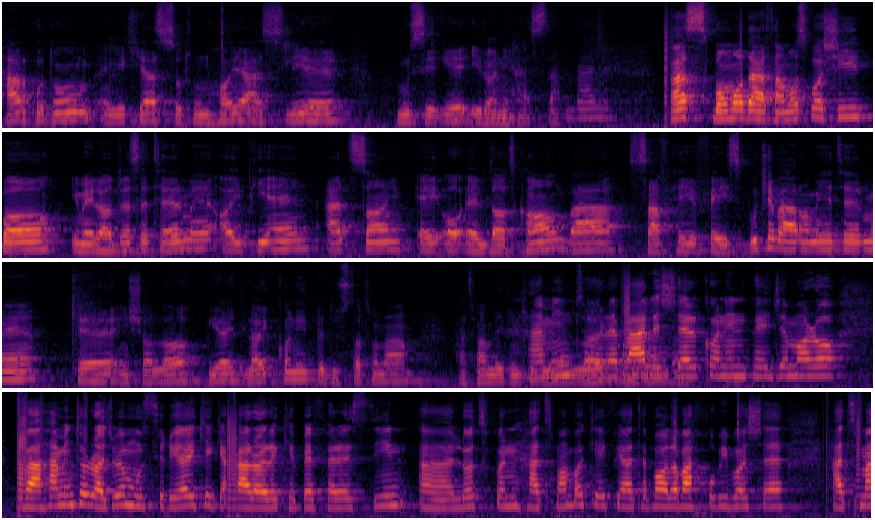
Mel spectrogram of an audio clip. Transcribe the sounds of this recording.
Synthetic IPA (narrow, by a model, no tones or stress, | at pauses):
hæɾkʰo̞d̪umje̞cʰiːæzsot̪ʰuːnɦɒːje̞ʔæsliːe | muːsiːɣijeʔiːɾɒːniːɦæ̰st̪æ̰mb | pʰæsbɒːmɒːd̪æɾt̪ʰæmɒːsbɒːʃid̪̚bɒːiːme̞jlɒːd̪ɾe̞se̞t̪ʰe̞ɾmeʔɒ̰jpʰienæt̪sɒːjnejoʔeld̪ɒːt̪kʰɒmvæsæfheje̞fejsbuːcʰe̞bæɾnɒːmeje̞t̪ʰe̞ɾme | cʰe̞enʃɒːlːɒːhb̥ijɒːjiːd̪lɒːjkʰːo̞niːd̪̚be̞d̪uːst̪ɒːt̪ʰunæm | hæt̪mænbe̞ɟiːnmʰhæmint̪ʰoːɾebæleʃe̞ɾkʰo̞ninpʰejd͡ʒe̞mɒːɾo | væɦæmint̪ʰoɾːɒːd͡ʒe̞bemuːsiːɣijɒːjicʰeɡæɾɒːɾecʰe̞be̞fe̞ɾest̪iːnlot̪fkʰoniːnɦæt̪ʰmænbɒːcʰe̞jfijæt̪ʰebɒːlɒːvæxuːbiːbɒːʃe | hæt̪ʰmæ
